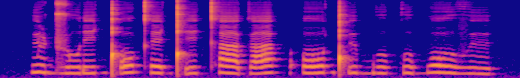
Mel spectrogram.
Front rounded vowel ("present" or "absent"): present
